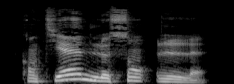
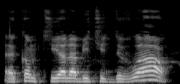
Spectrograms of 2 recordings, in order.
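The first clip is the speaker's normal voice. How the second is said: ordinary talk, nothing marked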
